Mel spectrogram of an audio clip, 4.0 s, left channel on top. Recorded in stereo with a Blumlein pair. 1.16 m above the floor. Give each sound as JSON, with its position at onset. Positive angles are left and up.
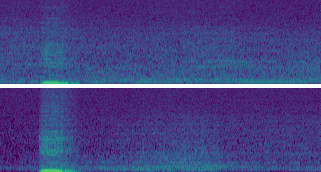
{"t": 0.5, "sound": "a phone buzzing", "azimuth_deg": -50, "distance_m": 0.7}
